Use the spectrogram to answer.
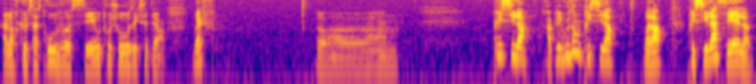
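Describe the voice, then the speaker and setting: A man's voice: mid-range voice, lively intonation, takes it slowly, pauses often, fairly bright tone. A young man casually reviewing the month's manga to camera, rambling with many fillers and teasing his viewers.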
